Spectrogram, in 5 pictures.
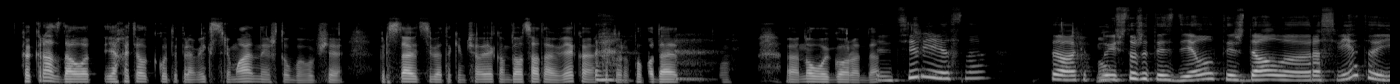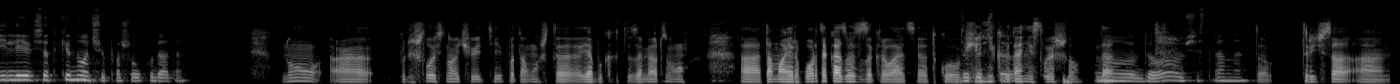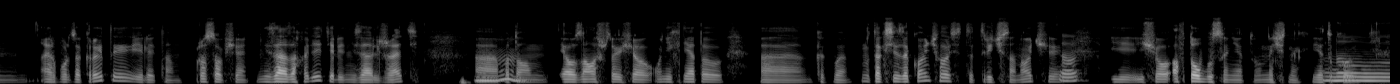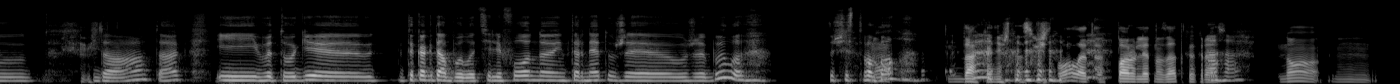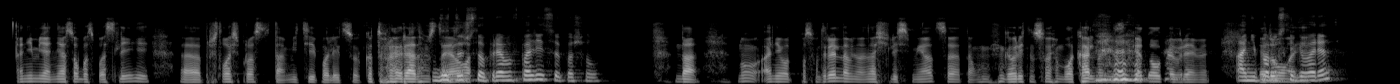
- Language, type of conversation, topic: Russian, podcast, Чему тебя научило путешествие без жёсткого плана?
- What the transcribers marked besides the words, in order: tapping; chuckle; laughing while speaking: "никогда"; chuckle; other noise; laugh; laughing while speaking: "которая"; surprised: "Да ты что, прямо в полицию пошел?"; laughing while speaking: "там говорить на своем локальном языке"; chuckle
